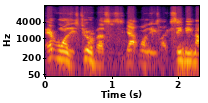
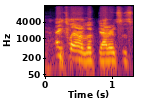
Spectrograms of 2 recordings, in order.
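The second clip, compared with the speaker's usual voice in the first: ordinary talk, nothing marked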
